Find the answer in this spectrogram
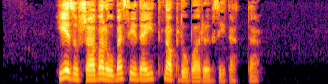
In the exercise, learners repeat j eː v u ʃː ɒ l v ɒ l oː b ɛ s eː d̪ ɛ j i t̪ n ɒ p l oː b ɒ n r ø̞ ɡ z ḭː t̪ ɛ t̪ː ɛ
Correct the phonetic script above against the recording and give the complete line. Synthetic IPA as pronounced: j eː z u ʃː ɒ l v ɒ l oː b ɛ s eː d̪ ɛ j i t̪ n ɒ p l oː b ɒ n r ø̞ ɡ z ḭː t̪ ɛ t̪ː ɛ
